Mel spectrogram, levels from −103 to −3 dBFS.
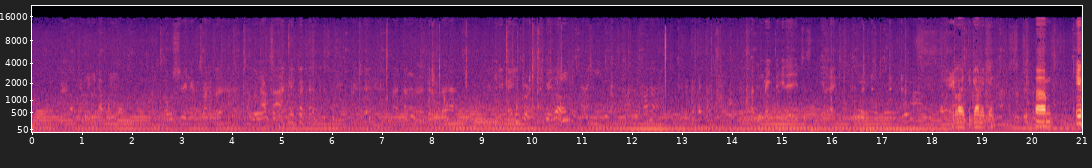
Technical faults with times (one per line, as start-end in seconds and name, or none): none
